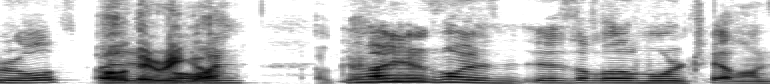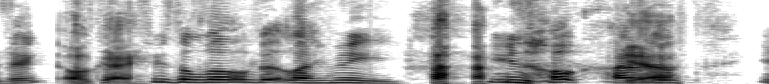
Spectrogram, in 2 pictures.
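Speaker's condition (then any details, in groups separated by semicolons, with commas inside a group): Mild cerebral palsy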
